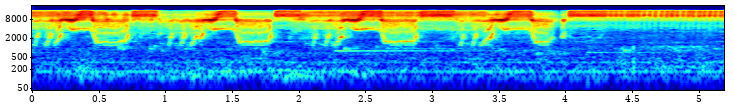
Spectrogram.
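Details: Song of the tsukutsuku-boshi cicada (Meimuna opalifera): loud swept phrases repeated roughly once a second, with pulsed notes between them and a constant high-pitched drone behind.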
